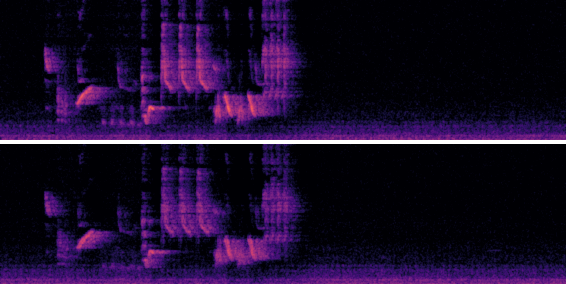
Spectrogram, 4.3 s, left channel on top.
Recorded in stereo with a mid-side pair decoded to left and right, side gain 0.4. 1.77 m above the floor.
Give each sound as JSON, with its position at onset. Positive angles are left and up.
{"t": 0.3, "sound": "a bird", "azimuth_deg": 65, "distance_m": 2.5}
